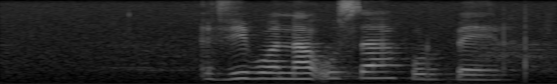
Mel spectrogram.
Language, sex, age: Venda, female, 33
